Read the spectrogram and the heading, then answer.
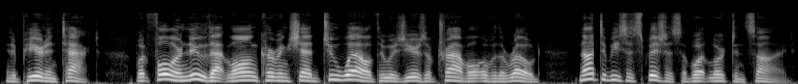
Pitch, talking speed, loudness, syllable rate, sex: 160 Hz, 210 wpm, -17 LUFS, 5.6 syllables/s, male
